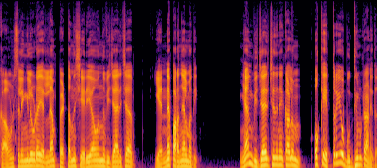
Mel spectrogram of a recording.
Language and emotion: Malayalam, angry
